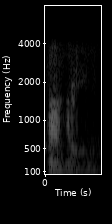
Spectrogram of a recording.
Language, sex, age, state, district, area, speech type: Marathi, male, 18-30, Maharashtra, Ahmednagar, rural, conversation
